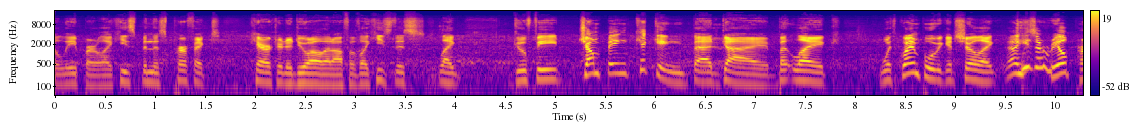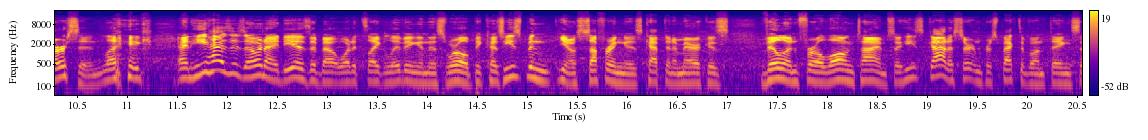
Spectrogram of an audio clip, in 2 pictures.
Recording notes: at Five Points Festival 2017 in New York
